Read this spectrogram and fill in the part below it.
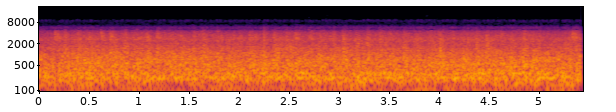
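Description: A passenger train rolls along the rails with a steady, loud rumble and faint rhythmic clickety-clack heard from inside the car, with no voices.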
